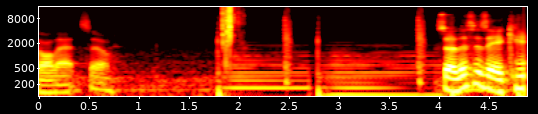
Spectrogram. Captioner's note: camera shutter clicks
